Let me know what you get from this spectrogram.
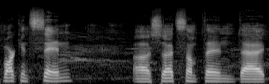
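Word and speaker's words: Markensohn: be confused by uh definitely Markinson who which is spelled M A R K E N S O H N. Uh again, Markinson, Markinson, it's Markin Sin.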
